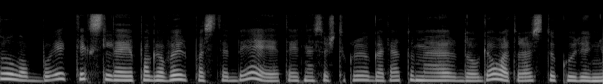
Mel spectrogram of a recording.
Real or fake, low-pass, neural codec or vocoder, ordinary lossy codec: real; 10.8 kHz; none; AAC, 48 kbps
